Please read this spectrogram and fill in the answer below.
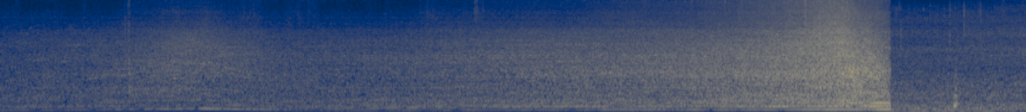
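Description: A Volkswagen Golf hatchback approaching. Its engine hum and tyre noise grow steadily louder, then cut off suddenly near the end.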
